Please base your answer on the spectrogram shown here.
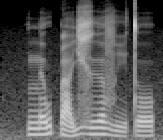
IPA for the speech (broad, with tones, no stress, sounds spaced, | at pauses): n ə˧˥ w ɓ a˨˩˦ j ɣ ɨ˧ ə̯ v i˨˩ t̪ o˧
